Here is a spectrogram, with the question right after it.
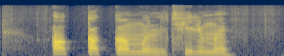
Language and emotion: Russian, positive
